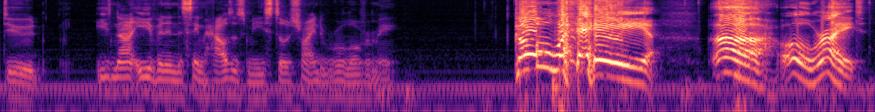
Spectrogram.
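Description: A man's voice: medium pitch, animated, slow pace, fairly bright tone, slight background noise. A man reading a game aloud as a host, with casual narration and slangy, mock-exasperated asides. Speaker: let's play host reading a visual novel aloud. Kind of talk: casual gameplay commentary and read-aloud narration.

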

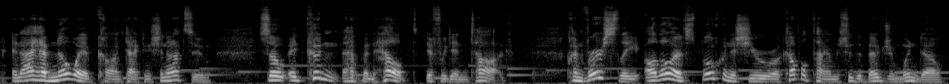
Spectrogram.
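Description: A woman let's player reading a visual novel aloud in expressive narration with informal asides and stumbles over the script. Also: low voice. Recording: music behind the voice.

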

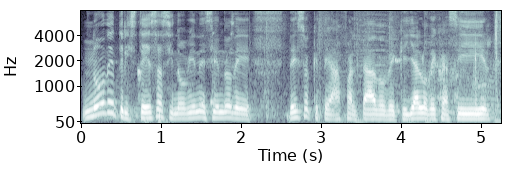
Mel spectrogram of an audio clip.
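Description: A woman's voice: rumbling low, moderate pace, dark tone. A woman, a playful, teasing co-host in a TV studio. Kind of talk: joking banter.

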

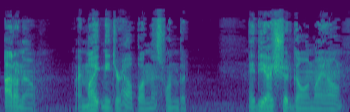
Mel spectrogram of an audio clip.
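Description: A man's voice: sits low, fairly quick, close to an everyday voice. An actor with an American accent playing a tough, sardonic male survivor in a video game, speaking tersely. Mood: unsure. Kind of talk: video game protagonist dialogue. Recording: game music clearly behind the voice.

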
